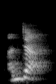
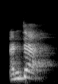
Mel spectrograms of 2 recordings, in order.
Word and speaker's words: 앉아: So this one, you pronounce the 니은. And remember, although when an 이응 follows, that sound carries over, not when there is 히읗.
